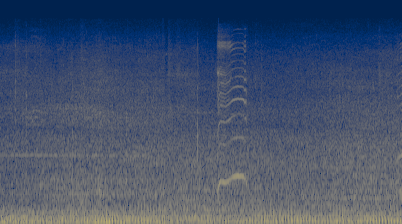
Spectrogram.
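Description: A single short cry from a young long-tailed macaque about halfway through, rising and then falling in pitch, over a steady low rumble.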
